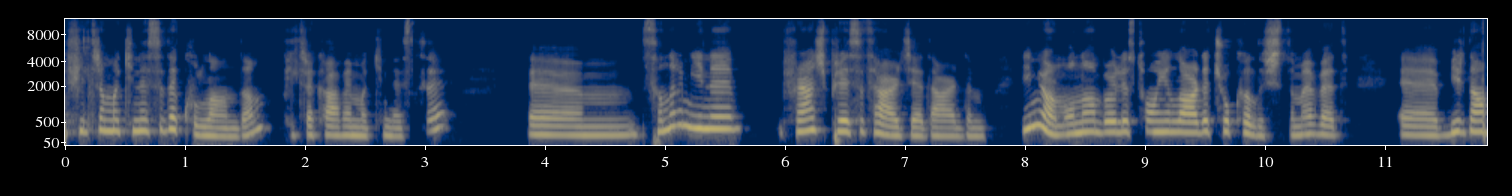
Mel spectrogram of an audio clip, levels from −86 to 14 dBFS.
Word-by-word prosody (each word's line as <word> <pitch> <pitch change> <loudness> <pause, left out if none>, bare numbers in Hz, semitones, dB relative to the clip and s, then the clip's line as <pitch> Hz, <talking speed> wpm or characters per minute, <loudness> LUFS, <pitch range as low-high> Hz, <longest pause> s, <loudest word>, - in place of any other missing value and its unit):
filtre 270 +4 -3
makinesi 280 +1 -1
de 320 - +4
kullandım, 190 - -3
filtre 195 +1 -7
kahve 195 0 -1
makinesi. 180 +4 -6 0.8
Emm, 195 -1 -2
sanırım 350 - 0
yine 330 -1 +5 0.4
french 295 +3 +3
press'i 275 0 +3
tercih 190 -6 +1
ederdim. 175 0 -5 0.3
Bilmiyorum, 345 - +5
ona 255 +3 +1
böyle 260 +1 +3
son 265 +1 -2
yıllarda 260 0 +4
çok 270 -1 -3
alıştım, 195 -1 -2
evet. 210 -3 -3 0.4
Eee, 195 -2 -1
1'den 270 +3 +2
225 Hz, 120 wpm, -22 LUFS, 195-275 Hz, 0.8 s, yine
